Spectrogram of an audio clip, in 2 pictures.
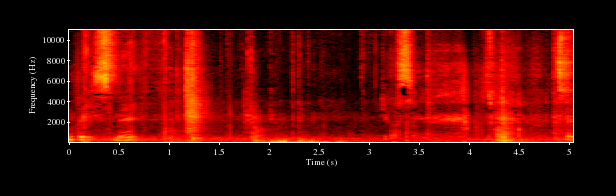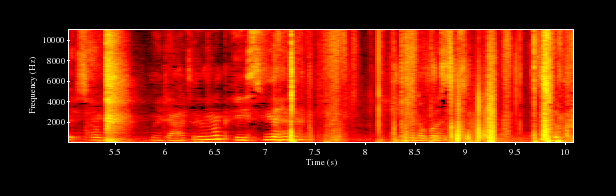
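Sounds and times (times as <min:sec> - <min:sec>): soft whispering: 0:03.0 - 0:04.2.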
